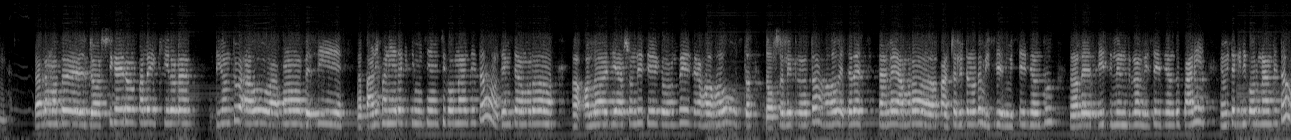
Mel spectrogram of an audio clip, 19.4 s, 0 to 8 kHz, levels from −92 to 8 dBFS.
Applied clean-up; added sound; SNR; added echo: neural separator model SepFormer DNS4.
